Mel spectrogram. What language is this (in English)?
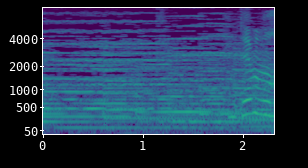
Japanese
